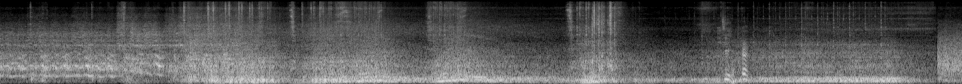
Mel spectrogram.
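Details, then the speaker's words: 1969 Ford LTD V8 that sat for years, first start after carburetor rebuild: cranking catches, fires and settles into a steady rumbling run with light blips; normal start and idle, spark plugs noted black. "okay the run's good"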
